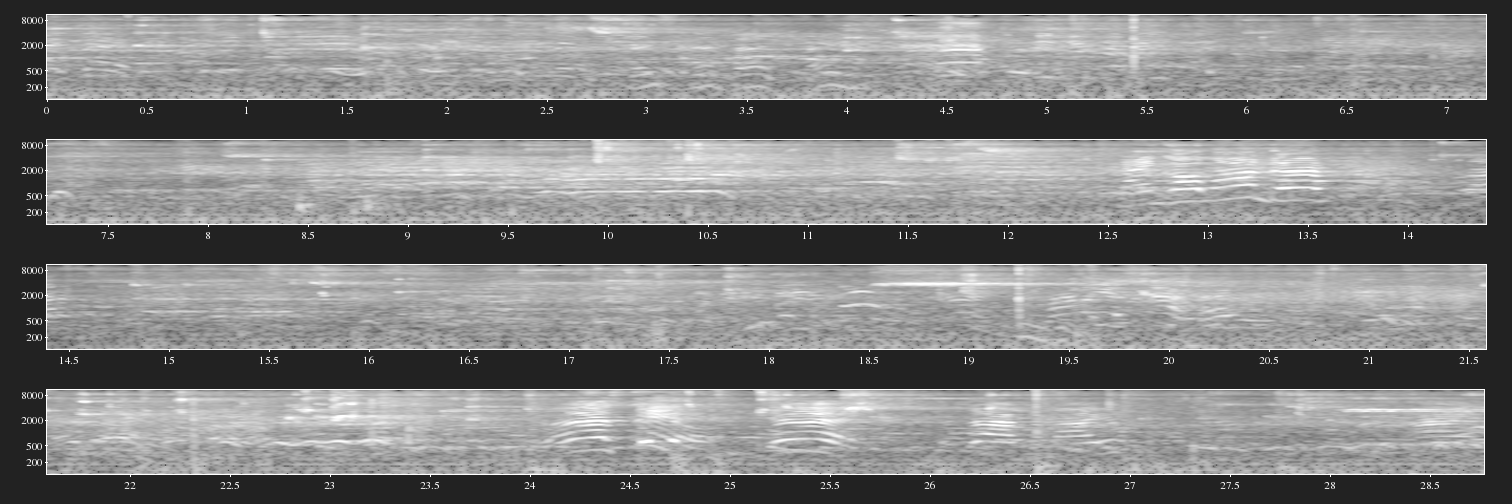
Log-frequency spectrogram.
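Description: Live basketball game sounds in a gym: a basketball bouncing on the hardwood court while players and spectators call out. The sound echoes around the large hall.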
